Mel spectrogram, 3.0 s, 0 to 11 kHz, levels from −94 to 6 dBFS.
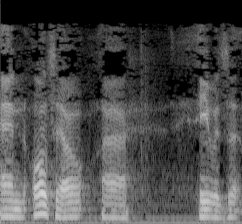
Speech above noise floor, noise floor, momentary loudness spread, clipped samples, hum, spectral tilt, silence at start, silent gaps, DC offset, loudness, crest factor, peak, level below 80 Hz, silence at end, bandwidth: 26 dB; -44 dBFS; 10 LU; under 0.1%; none; -7 dB/octave; 0 s; none; 0.8%; -19 LUFS; 16 dB; -4 dBFS; -48 dBFS; 0 s; 7.8 kHz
